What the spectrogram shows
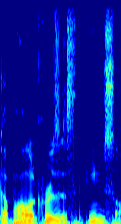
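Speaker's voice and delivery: ordinary talk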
